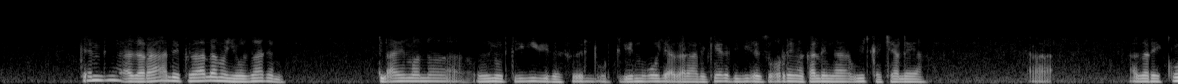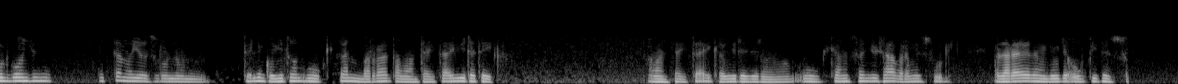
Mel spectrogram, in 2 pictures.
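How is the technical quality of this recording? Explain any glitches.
The recording is intelligible but technically compromised. A low-bitrate codec colours the whole clip, and two shorter faults appear near its end.

The G.729 codec runs throughout. The encoder discards the waveform and sends only a vocal tract filter, a pitch predictor and a handful of pulses for each 10 ms frame, rebuilding the speech from those parameters. Nothing above 4 kHz survives. The damage is plainly audible: the speech sounds narrow, slightly rough and synthetic, which fits a G.729A stream at 8 kbit/s. The room noise sits about 26 dB below the speech and warbles through the codec.

Overdone noise removal acts from 13.79 to 17.79 s. A noise suppressor set far too aggressively pulls any frequency band near its noise estimate down hard or shuts it off, taking the quieter parts of the speech along with it. The background collapses to near silence flecked with twinkling specks until the processing eases off.

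VoIP packet loss concealed by the speech codec follows from 18.50 to 18.54 s. About 20 ms of audio went missing, which points to a single lost packet. The decoder filled the gap by extending its last pitch and filter settings with falling gain. Because each frame builds on the previous one, the error carries past the gap, so the sound is briefly stretched and fades, and stays weakened for a moment afterwards.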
